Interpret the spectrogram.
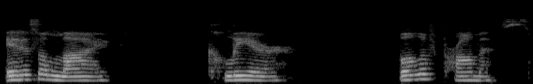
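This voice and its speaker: A woman leading a guided meditation, speaking softly and soothingly with long pauses. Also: medium pitch, steady tone, highs cut off.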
